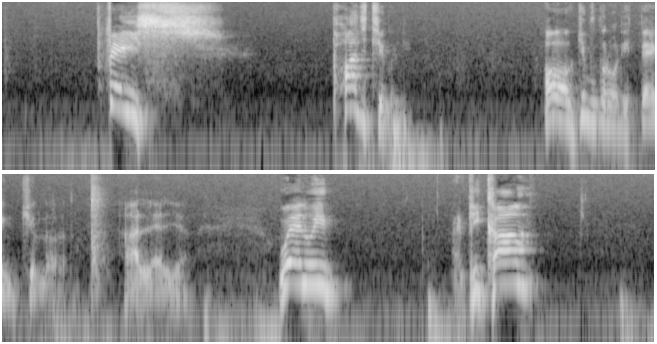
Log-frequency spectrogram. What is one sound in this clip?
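An older man speaks dramatically into a microphone in bursts, with long pauses.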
